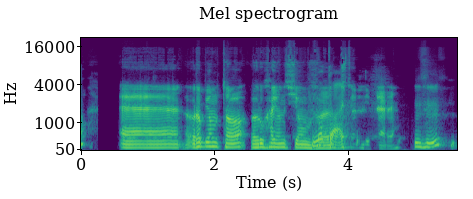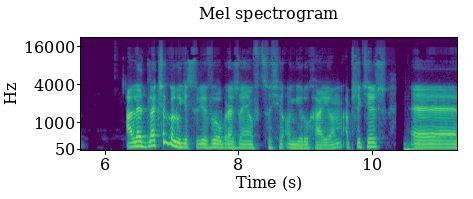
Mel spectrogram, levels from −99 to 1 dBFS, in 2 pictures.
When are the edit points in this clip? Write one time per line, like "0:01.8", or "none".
none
